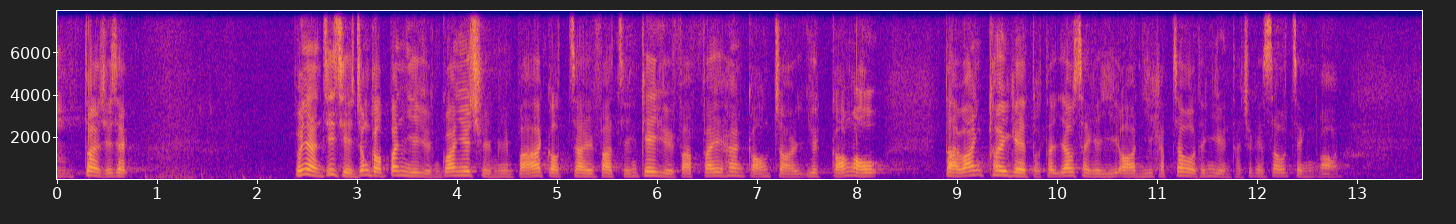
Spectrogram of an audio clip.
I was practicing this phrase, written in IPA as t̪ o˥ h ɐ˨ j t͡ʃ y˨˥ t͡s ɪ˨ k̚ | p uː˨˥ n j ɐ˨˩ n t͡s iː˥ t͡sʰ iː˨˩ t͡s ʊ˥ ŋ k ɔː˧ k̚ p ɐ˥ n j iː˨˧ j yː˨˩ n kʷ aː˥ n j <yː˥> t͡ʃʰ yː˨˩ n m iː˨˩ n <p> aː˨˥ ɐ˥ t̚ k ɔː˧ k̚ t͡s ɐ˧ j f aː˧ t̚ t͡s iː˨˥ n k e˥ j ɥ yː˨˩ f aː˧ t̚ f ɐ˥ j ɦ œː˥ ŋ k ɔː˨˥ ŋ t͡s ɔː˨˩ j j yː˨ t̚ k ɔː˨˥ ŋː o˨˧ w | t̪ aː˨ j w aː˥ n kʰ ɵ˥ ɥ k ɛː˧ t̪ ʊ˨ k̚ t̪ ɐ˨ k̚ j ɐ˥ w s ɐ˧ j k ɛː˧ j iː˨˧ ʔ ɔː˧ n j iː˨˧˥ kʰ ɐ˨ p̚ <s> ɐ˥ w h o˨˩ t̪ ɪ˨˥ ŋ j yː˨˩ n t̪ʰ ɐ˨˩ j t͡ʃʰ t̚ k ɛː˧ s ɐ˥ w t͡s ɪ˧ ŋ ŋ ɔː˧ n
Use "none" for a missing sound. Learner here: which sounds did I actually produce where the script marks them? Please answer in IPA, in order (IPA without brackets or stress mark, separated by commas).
yː˥, p, t͡s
